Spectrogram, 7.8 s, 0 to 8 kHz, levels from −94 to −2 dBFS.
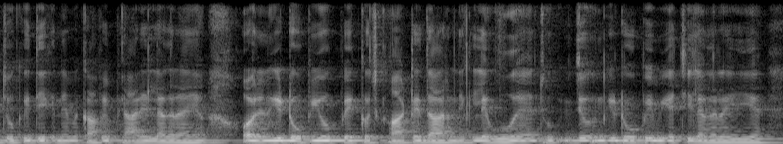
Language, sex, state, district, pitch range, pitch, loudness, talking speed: Hindi, male, Uttar Pradesh, Jalaun, 105-110 Hz, 105 Hz, -30 LUFS, 200 wpm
